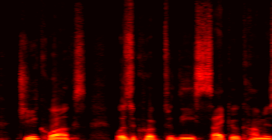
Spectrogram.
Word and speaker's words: GQuuuuuuX: So, the G-Quack or G-Quocks I almost said G-Quacks. G-Quocks was equipped with the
